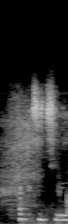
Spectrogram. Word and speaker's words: aptitude: Aptitude. Quite a new word. It's a new word, but can you see how in tune it is? It's rhyming with attitude.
